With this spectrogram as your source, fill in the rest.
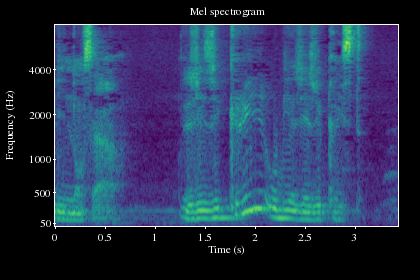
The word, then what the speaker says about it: Jésus-Christ: Mais quand il est précédé de Jésus, l'Académie française recommande de ne pas prononcer le S et le T. Donc vous ne direz pas Jésus-Christ, mais vous direz Jésuschrist.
